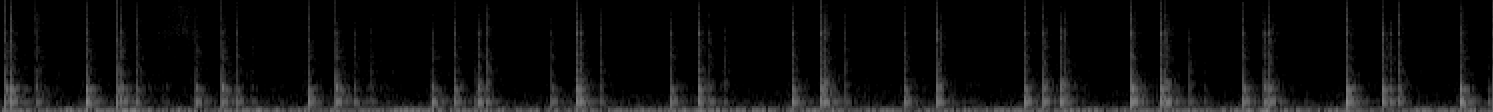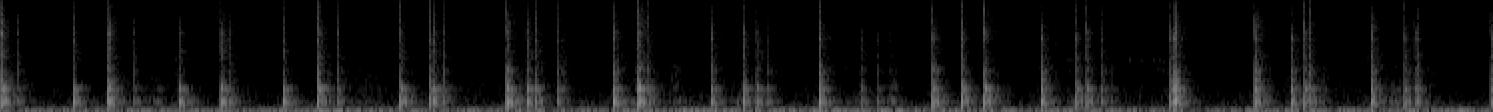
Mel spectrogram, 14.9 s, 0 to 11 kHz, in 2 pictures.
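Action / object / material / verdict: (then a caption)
tap / wooden tabletop / wood / none. Fingertips and nails of both hands tap quickly on a solid, light wooden tabletop. The result is a dense, uneven stream of short, dry knocks with a hollow woody tone around 300 Hz, a soft low thump beneath, and almost no ring between taps.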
